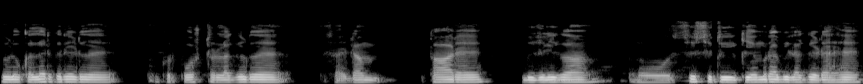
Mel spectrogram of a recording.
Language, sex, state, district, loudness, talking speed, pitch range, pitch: Rajasthani, male, Rajasthan, Nagaur, -18 LUFS, 140 wpm, 110-115 Hz, 110 Hz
